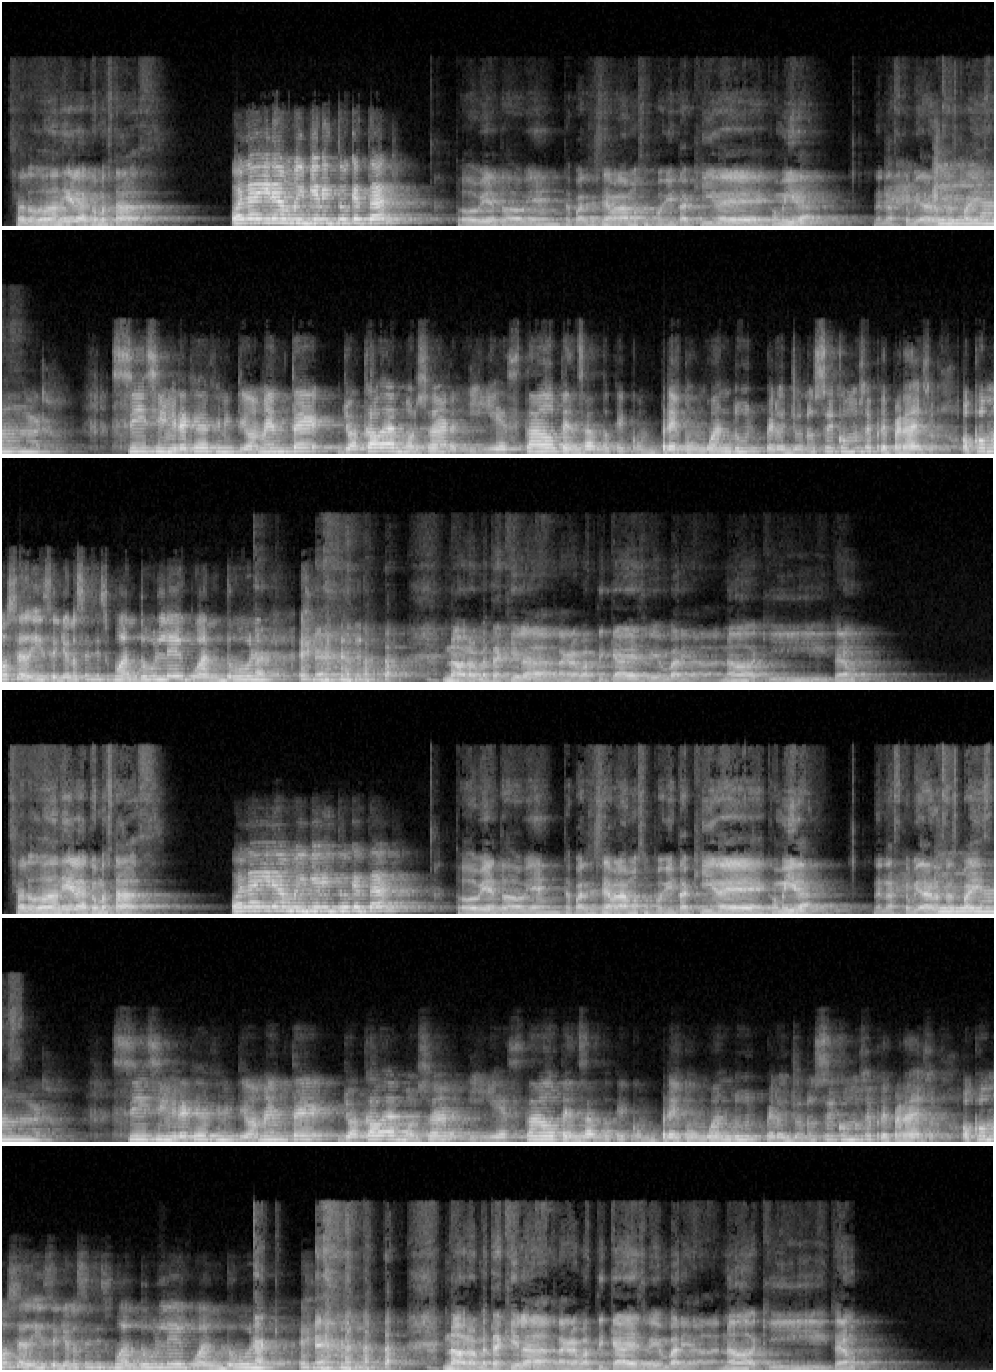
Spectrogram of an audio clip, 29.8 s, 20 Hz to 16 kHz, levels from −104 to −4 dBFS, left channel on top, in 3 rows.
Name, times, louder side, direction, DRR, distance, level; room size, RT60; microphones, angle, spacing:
voice 1, 0.1-1.4 4.5-8.2 8.7-10.0 22.3-22.5 23.0-28.4, right 3 dB, 40° right, 8 dB, 1.9 m, -26 dB
voice 2, 2.3-4.0 8.9-10.4 11.0-22.4 22.8-23.1, left 2 dB, 80° left, 7 dB, 2.4 m, -23 dB
26.0 x 18.0 x 9.9 m, 1.2 s
head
